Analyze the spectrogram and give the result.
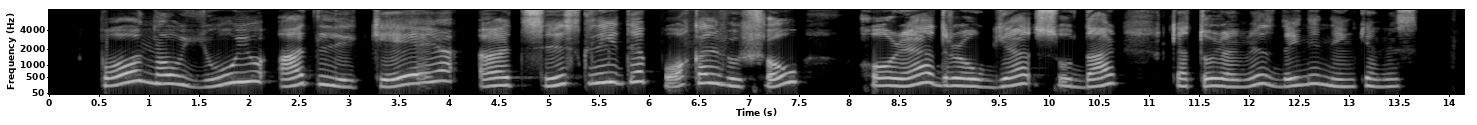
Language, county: Lithuanian, Vilnius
